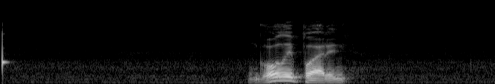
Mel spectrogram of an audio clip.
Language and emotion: Russian, neutral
